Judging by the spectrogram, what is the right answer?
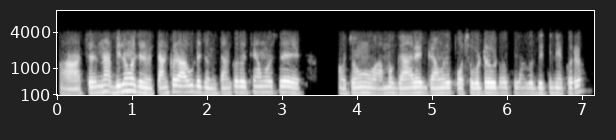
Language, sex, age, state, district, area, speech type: Odia, male, 18-30, Odisha, Balasore, rural, conversation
